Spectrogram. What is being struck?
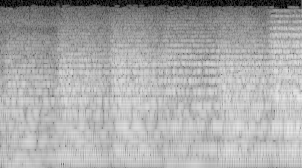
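Nothing is struck.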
